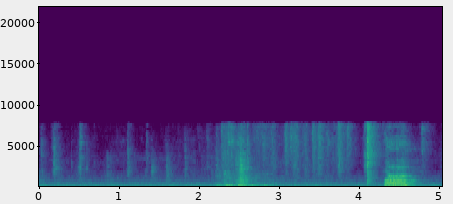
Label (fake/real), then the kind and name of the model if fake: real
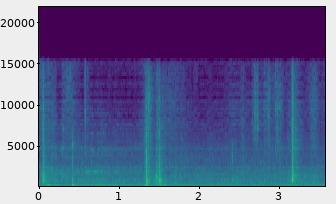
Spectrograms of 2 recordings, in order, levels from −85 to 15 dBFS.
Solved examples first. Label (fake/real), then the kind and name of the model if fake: fake, codec, SNAC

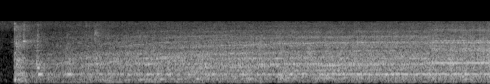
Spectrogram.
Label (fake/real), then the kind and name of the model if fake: fake, vocoder, BigVGAN v2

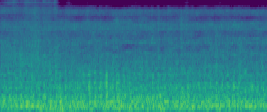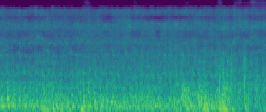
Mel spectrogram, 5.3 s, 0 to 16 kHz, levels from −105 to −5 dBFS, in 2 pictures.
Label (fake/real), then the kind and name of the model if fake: fake, autoencoder, DAC-VAE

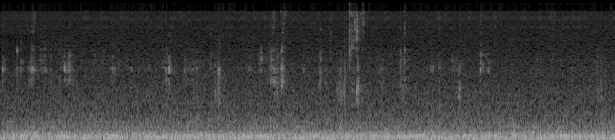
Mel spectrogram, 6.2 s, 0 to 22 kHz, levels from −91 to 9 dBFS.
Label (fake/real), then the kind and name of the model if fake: real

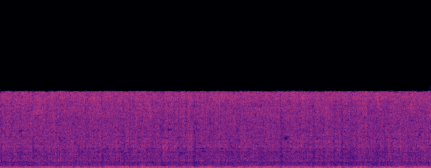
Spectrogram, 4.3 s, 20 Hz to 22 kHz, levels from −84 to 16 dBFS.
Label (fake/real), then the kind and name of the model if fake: real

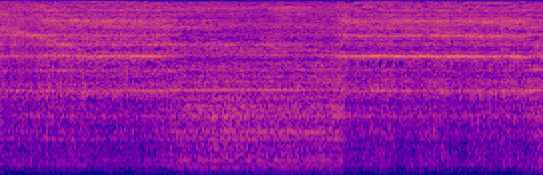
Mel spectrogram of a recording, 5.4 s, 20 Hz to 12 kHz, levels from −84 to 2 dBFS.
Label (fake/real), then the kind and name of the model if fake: real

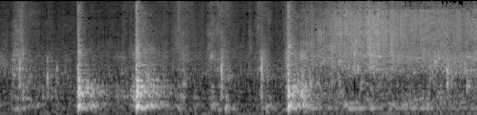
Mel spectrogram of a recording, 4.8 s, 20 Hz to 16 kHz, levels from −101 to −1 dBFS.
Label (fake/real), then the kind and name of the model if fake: fake, vocoder, BigVGAN v2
